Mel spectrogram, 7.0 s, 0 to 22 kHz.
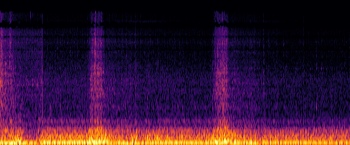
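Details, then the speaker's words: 1988 Chevrolet C1500 Scottsdale V8 farm truck, just got running after solving rich fuel mixture, open exhaust exiting under the cab before the new parts-store exhaust is fitted: deep, loud, raw unmuffled rumble on two quick throttle blips; sounds good but too loud. "so now that we got the truck actually running it's time to do something about this exhaust it's loud and it sounds good but it's too loud"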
